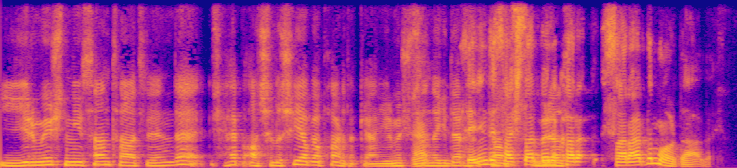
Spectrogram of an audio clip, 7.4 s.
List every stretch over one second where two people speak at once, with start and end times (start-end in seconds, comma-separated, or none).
4.1-5.7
